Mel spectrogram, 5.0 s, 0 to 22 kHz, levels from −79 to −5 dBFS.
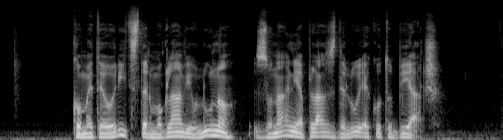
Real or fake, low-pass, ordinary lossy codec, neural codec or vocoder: real; 19.8 kHz; none; none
